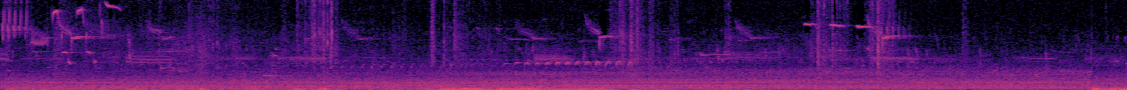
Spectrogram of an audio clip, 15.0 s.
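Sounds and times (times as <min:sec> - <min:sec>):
small birds chirping: 0:00.0 - 0:15.0
low rumble: 0:14.6 - 0:15.0.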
